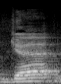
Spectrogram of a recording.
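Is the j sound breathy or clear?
clear. The j is voiced with no escaping air. The speaker calls it right. "Yang betul"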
